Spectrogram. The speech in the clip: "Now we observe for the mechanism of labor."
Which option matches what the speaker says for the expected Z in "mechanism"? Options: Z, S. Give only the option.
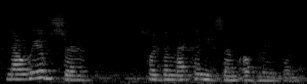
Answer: S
